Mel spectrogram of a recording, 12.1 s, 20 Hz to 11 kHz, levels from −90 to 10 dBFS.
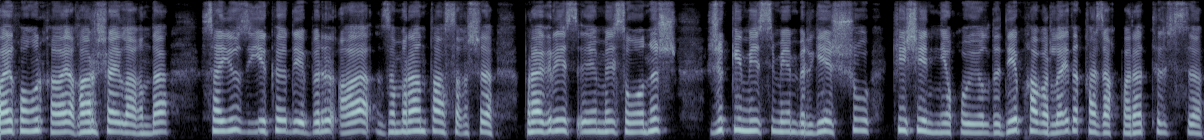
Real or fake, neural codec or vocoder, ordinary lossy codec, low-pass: fake; vocoder, 22.05 kHz, 80 mel bands, HiFi-GAN; none; none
